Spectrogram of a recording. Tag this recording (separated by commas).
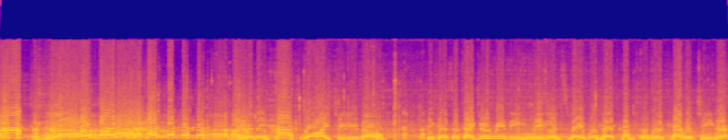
Chatter, Speech, outside, rural or natural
